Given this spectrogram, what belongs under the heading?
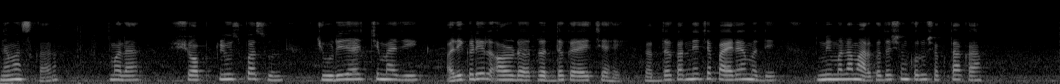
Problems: background sounds at intervals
